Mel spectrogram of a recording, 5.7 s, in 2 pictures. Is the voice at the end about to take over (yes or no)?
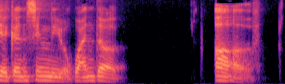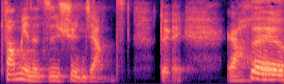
yes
